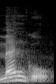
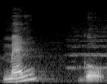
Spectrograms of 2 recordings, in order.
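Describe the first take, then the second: First: Said in the usual way. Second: mango split in two with a pause before the last syllable; broken into syllables. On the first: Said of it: "একটানে উচ্চারণ". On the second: Shown as a demonstration. Teacher showing two syllables, mango said in separate halves. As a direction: break mango apart into two beats. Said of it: "ভেঙে ভেঙে উচ্চারণ করতে হয়".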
